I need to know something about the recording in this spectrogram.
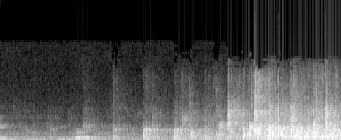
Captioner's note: applause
